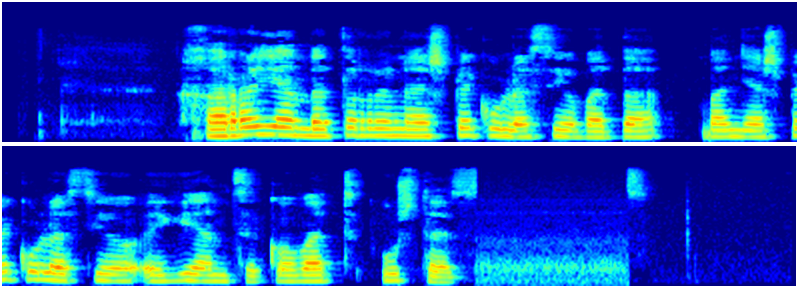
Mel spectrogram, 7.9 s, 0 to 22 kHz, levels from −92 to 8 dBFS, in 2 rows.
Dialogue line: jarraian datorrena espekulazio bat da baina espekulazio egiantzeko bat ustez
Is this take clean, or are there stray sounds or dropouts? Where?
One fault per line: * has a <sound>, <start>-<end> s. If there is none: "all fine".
all fine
